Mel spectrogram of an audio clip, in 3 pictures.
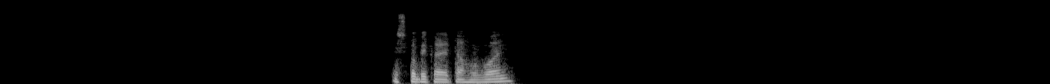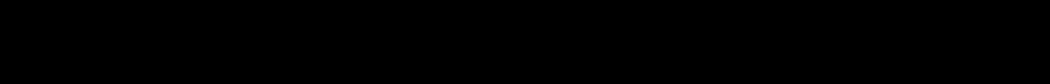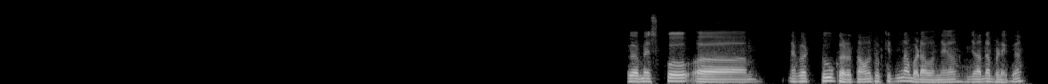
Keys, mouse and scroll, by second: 2.0 KP_4, 3.5 click, 6.6 click, 8.9 click, 20.1 click, 21.0 KP_1, 21.2 KP_0, 22.4 middle click, 22.9 middle click, 23.6 middle click, 24.4 middle click, 25.5 click, 27.2 click, 29.8 Down, 29.9 Right.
